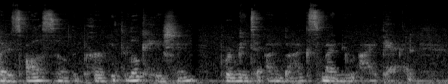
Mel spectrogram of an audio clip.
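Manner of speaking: soft, unvoiced whispering.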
